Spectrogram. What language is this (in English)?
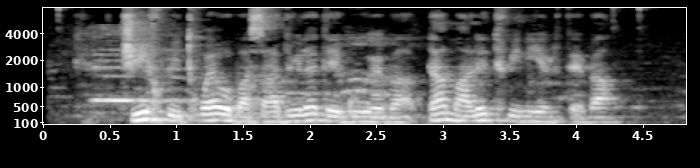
Georgian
